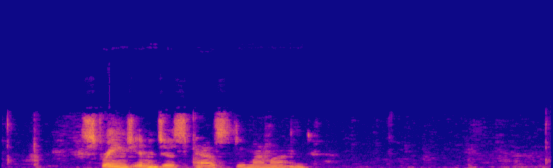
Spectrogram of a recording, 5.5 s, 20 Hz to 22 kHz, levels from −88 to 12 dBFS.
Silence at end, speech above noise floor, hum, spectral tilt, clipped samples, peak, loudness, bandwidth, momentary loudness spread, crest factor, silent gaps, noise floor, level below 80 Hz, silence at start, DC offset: 2.45 s; 44 dB; none; -4.5 dB/octave; under 0.1%; 0 dBFS; -19 LUFS; 7.6 kHz; 25 LU; 22 dB; none; -63 dBFS; -60 dBFS; 0.3 s; under 0.1%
